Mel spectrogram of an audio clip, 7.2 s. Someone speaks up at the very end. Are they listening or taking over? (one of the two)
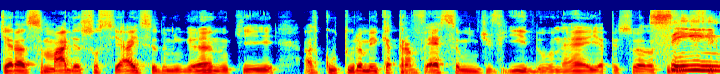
taking over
